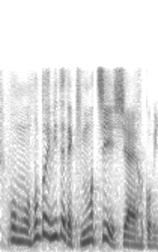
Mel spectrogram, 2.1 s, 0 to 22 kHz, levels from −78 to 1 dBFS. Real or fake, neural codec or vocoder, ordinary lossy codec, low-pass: fake; codec, 24 kHz, 0.9 kbps, WavTokenizer, large speech release; none; 7.2 kHz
